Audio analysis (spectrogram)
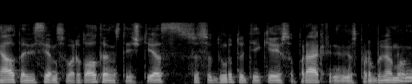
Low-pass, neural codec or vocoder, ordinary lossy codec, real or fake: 7.2 kHz; codec, 16 kHz, 4 kbps, X-Codec, HuBERT features, trained on general audio; MP3, 96 kbps; fake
